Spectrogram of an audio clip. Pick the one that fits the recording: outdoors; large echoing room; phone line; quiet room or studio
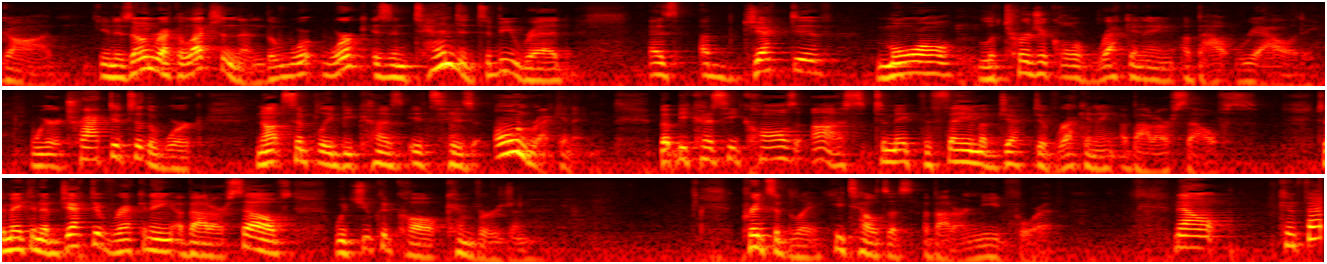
large echoing room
